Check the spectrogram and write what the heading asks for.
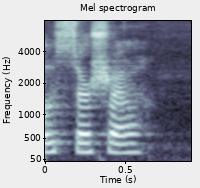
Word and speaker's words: Saoirse: Oh, Saoirse.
